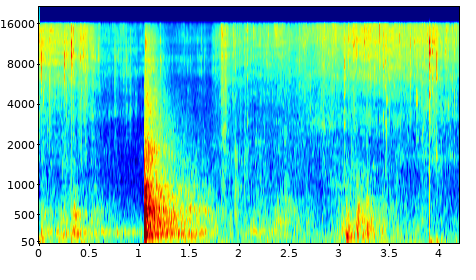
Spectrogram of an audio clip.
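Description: Metal lid of a gas grill lowered shut with one sharp clank about a second in, ringing and fading over about a second.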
